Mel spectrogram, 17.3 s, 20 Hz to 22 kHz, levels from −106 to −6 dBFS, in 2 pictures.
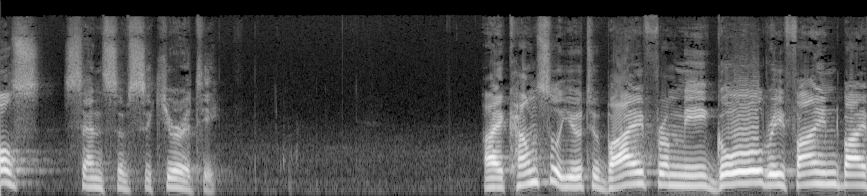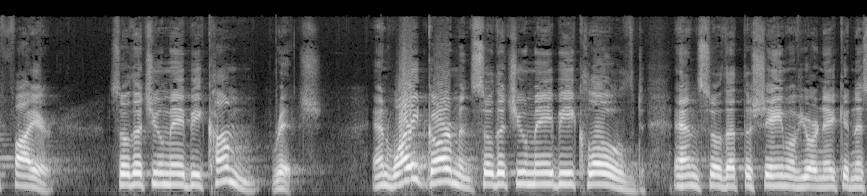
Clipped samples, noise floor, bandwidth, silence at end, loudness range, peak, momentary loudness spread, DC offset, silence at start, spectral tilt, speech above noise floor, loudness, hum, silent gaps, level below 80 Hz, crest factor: under 0.1%; -64 dBFS; 16.5 kHz; 0 s; 12 LU; -2 dBFS; 14 LU; under 0.1%; 0 s; -5.5 dB/octave; 46 dB; -18 LUFS; none; none; -70 dBFS; 16 dB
